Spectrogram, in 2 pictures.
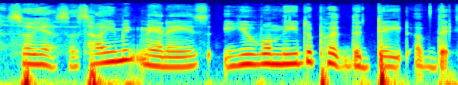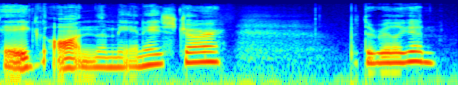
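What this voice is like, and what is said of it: Out of breath, slightly sick voice. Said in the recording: “I'm out of breath, I'm still a little sick”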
